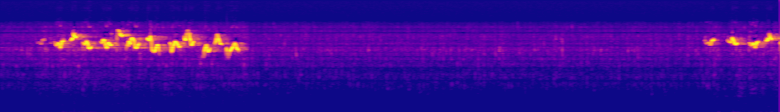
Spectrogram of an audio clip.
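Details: An ultramarine grosbeak sings a rapid, warbling whistled phrase of about two and a half seconds, followed by a long silence and the start of another phrase.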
